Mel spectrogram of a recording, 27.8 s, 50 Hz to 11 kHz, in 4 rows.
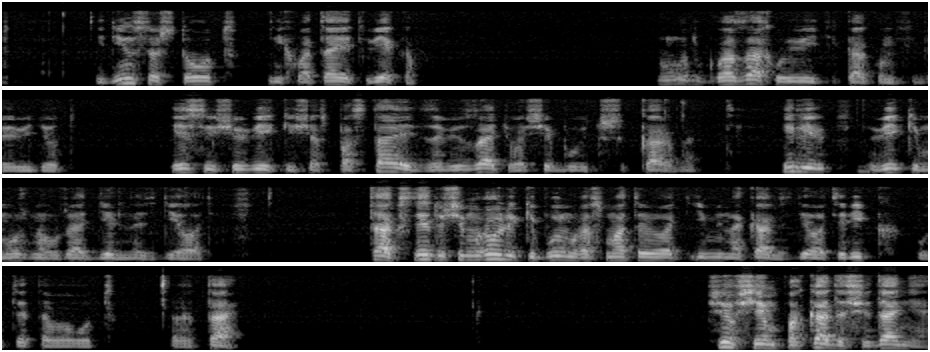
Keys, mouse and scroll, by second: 0.8 middle click, 3.0 g, 12.3 middle click, 13.8-14.5 scroll down 2, 14.3 middle click, 15.7-16.2 scroll up 1, 16.2-16.6 scroll down 1, 16.6 middle click, 18.5 middle click, 20.8-21.4 scroll down 2, 22.2 middle click.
